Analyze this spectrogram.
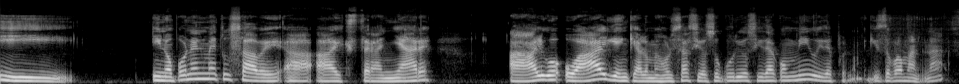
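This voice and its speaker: At a moderate pace and with ordinary pitch variation, a woman talks against a quiet background. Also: fairly low pitch for a woman. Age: 60s. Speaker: media personality; interview guest. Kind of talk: casual chat. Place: studio. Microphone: studio mic.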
